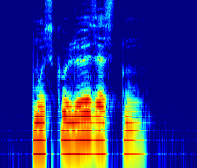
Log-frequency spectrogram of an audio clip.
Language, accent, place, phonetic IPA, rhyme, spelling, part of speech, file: German, Germany, Berlin, [mʊskuˈløːzəstn̩], -øːzəstn̩, muskulösesten, adjective, De-muskulösesten.ogg
- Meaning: 1. superlative degree of muskulös 2. inflection of muskulös: strong genitive masculine/neuter singular superlative degree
